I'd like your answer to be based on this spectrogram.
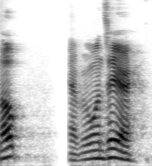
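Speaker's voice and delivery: spoken out on a sigh. Voicing Rain, answering whether they wait for anyone else: sighing. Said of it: "he kinda sighs and sits up and goes".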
